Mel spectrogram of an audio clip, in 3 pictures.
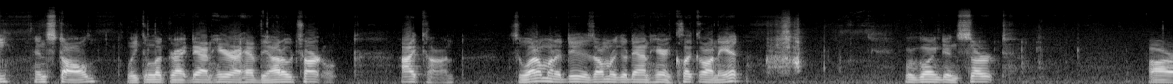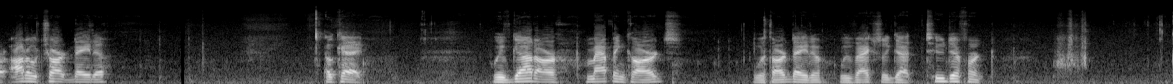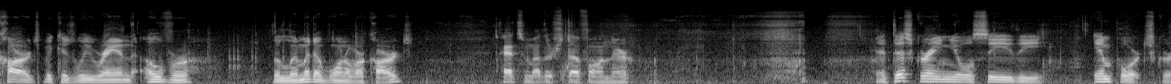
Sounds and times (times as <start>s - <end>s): Speech: 0.0s - 7.5s, 9.0s - 10.2s, 11.5s - 12.9s, 14.9s - 15.5s, 16.6s - 18.6s, 19.2s - 21.7s, 23.4s - 25.5s, 26.2s - 27.6s, 28.4s - 29.9s, 32.2s - 35.1s
Inside, small room: 0.0s - 35.1s.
